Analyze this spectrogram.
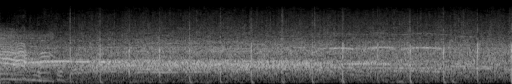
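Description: A large audience applauds in a big echoing hall.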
